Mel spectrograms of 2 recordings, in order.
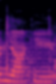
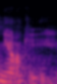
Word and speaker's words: gnocchi: Also, it's pronounced gnocchi. If you say gnocchi, I don't like you.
